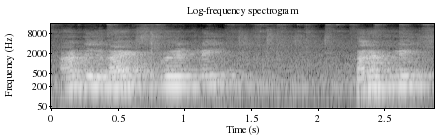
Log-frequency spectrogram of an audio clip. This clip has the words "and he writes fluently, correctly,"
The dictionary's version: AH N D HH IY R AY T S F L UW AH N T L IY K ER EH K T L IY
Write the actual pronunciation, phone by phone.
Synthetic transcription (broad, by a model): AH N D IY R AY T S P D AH T L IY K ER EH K T L IY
